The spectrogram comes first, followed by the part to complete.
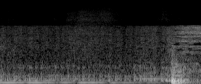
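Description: Drum roll sound effect for a reveal, ending in a single drum hit near the end.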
